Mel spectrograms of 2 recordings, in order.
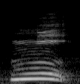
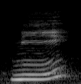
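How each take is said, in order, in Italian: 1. Il tono resta basso. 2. Il tono sale. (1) "il tono del primo carattere si trasforma nel secondo tono" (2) "Questo è il secondo tono"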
